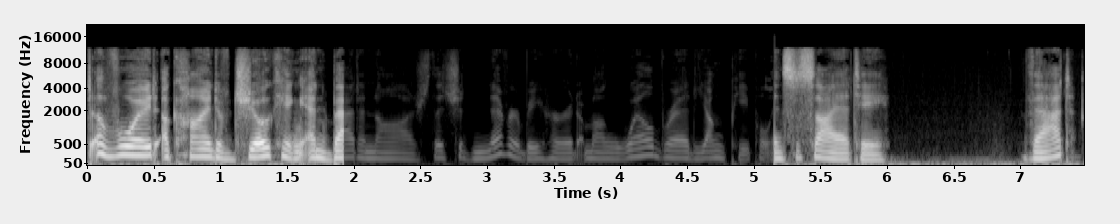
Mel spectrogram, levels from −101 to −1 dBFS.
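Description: One channel inverted, from 1.92 to 5.16 s: the speech nearly disappears, dropping by about 38 dB. This is most likely one stereo channel with its polarity flipped. When the two channels are summed to mono, the centred voice content present equally in both cancels almost completely. What survives is the small difference between them, a faint trace of speech, until the level returns at 5.16 s.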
